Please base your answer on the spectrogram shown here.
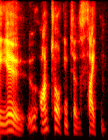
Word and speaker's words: Thetan: Thetan, we pronounce it Yeah.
